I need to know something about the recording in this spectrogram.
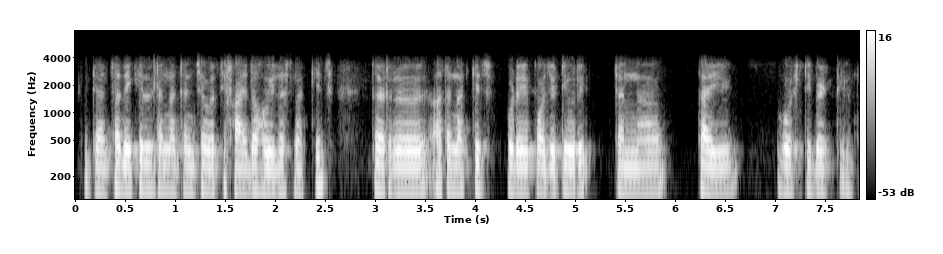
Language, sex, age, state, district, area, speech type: Marathi, male, 18-30, Maharashtra, Ratnagiri, urban, conversation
